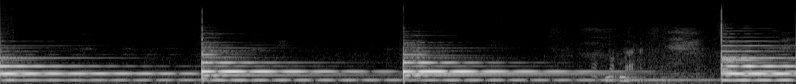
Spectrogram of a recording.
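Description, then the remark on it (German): Large church bells struck through one after another, which normally does not happen, four loud strikes spaced a couple of seconds apart, each leaving a deep, humming ring that carries into the next. “Und wenn man so durchschlägt, was im Normalfall ja nicht passiert, hört man das auch, wie sich's ändert.”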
